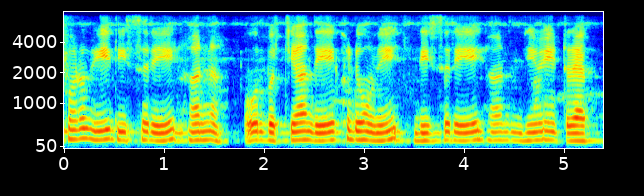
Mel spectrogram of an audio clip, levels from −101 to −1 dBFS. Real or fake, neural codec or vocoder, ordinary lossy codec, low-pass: fake; vocoder, 22.05 kHz, 80 mel bands, HiFi-GAN; none; 7.2 kHz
